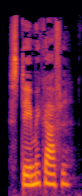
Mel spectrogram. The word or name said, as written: stemmegaffel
